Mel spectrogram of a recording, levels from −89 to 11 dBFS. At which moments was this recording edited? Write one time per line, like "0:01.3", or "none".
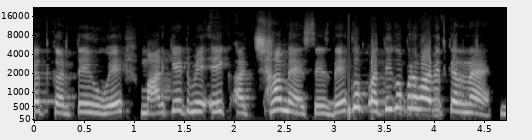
0:03.2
